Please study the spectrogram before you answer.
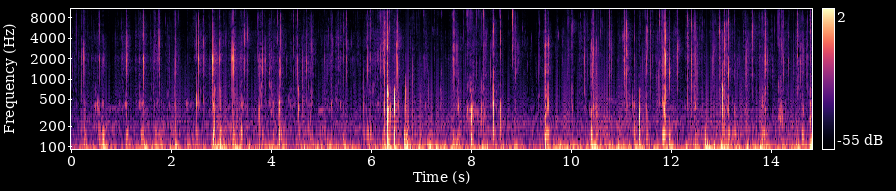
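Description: Long nails scratch the top and eye area of a red, clear plastic gel bead eye mask resting on a mannequin head. A dense run of sharp, crinkly scratches and clicks sounds over a steady low hum. The scratching continues at a fairly even level throughout the clip, with a few louder bursts.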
